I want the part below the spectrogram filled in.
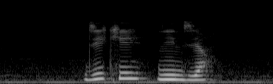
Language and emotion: Russian, neutral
